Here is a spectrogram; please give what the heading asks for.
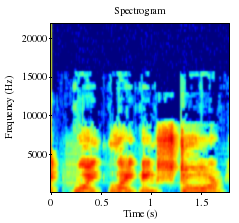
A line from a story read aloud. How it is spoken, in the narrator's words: he yells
